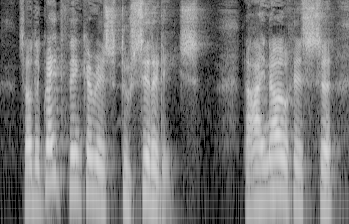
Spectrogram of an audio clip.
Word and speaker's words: Thucydides: most consequential question so the great thinker is lucidity now I know his name is a mouthful and some people have trouble pronouncing it so let's do it 1 2 3 together through Citadis one more time lucidity so who was lucid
